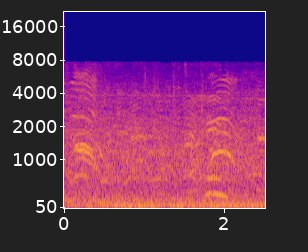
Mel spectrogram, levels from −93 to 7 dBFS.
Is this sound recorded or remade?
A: remade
